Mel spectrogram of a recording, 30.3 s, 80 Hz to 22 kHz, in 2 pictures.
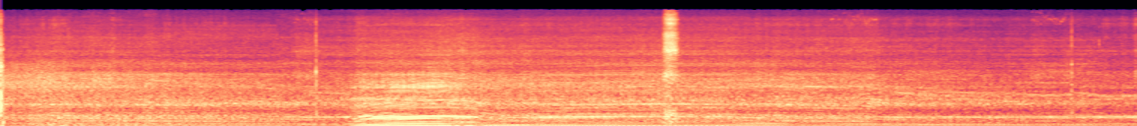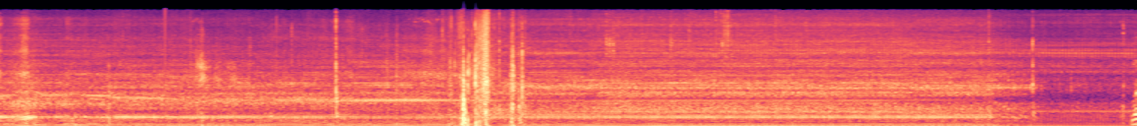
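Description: GY6 four-stroke single-cylinder scooter engine running while riding, with road and wind noise; its note rises and falls about five seconds in. Two sharp knocks come a little past the middle, and the engine noise drops away near the end as the scooter stops.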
